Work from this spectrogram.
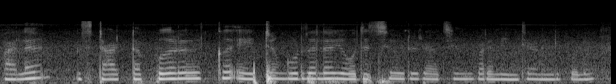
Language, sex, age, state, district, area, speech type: Malayalam, female, 18-30, Kerala, Idukki, rural, spontaneous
